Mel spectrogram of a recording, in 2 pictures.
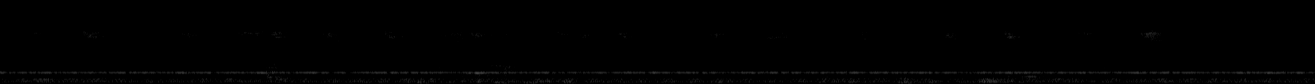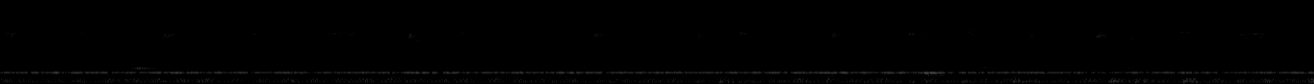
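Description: Near silence: faint high chirps repeating about twice a second over a steady faint tone and low hum.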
